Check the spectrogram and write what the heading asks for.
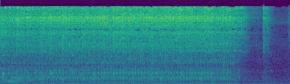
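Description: Straight-stitch sewing machine running at a steady speed, stitching a folded hem, then stopping about five seconds in.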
